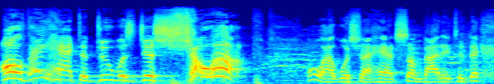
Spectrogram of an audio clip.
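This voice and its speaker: A man with a high pitch speaks loudly in an animated tone. Room echo can be heard. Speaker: pastor. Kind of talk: sermon. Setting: church.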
